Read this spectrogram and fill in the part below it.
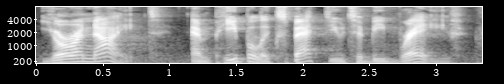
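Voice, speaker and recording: A man voicing a gentle, emotional male dragon from a storybook, tearful and longing for love. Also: medium pitch, sing-song, measured pace, slightly rough, full character voice. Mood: anxious. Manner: sobbing, emotional, exclamatory. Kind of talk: storybook character voice.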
